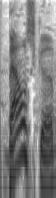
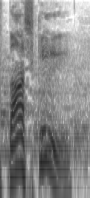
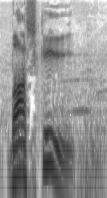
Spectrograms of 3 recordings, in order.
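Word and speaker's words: Bouska: The way this young man's last name is spelled looks like it's Bauska, but it's Boski. B-O-U-S-K-A. It's pronounced Boski.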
